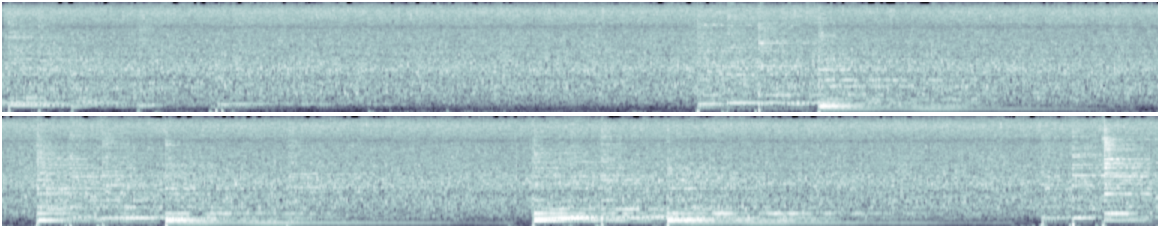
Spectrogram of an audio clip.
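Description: An acoustic guitar plays slow, sparse chords, each struck and left ringing, over the steady rushing of a river. For several seconds after the start the guitar dies away and mostly the water is heard, before the chords come back.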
